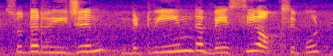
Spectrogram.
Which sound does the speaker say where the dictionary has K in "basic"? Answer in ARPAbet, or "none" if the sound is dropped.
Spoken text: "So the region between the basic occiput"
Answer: none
